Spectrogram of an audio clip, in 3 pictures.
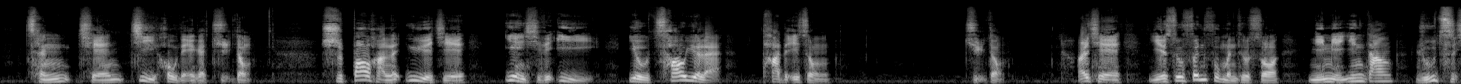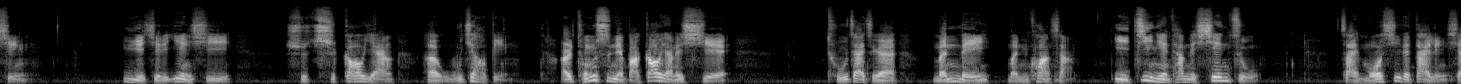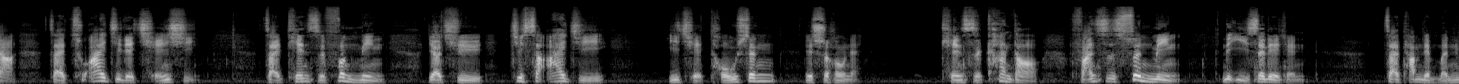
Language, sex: Chinese, male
